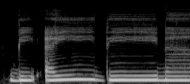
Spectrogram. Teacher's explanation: औ बी आई, बी एक हर का, आई मदलीन सॉफ्ट, आई दीन दाल के नीचे कसरा साथ में या, तो ये हुआ मद तबई, दो हर का लंबा खींचेंगे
